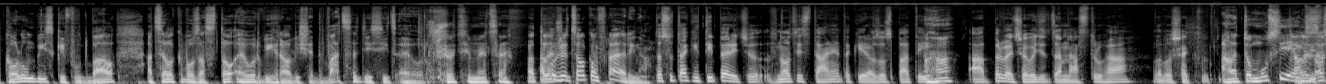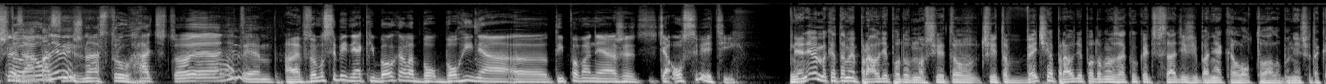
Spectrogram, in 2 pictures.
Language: Slovak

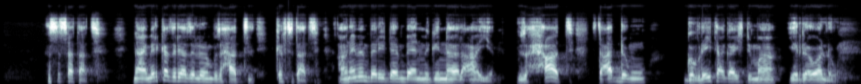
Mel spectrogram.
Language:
Tigrinya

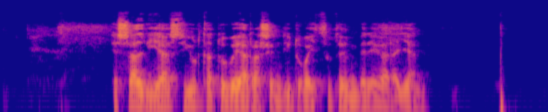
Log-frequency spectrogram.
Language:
Basque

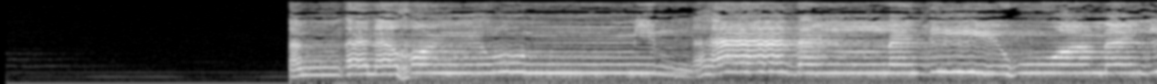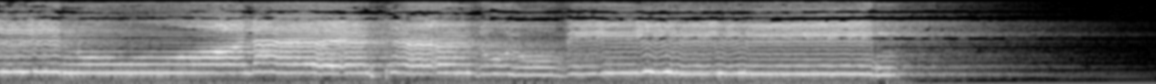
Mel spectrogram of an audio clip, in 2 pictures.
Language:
Arabic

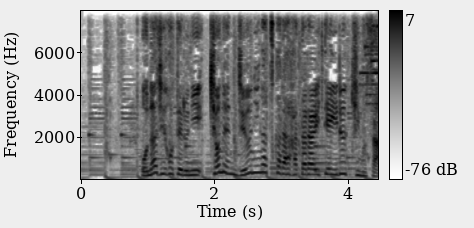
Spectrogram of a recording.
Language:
Japanese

